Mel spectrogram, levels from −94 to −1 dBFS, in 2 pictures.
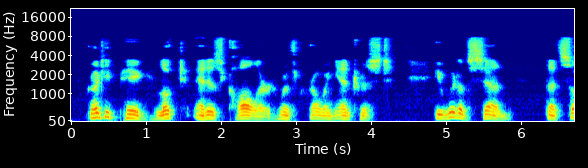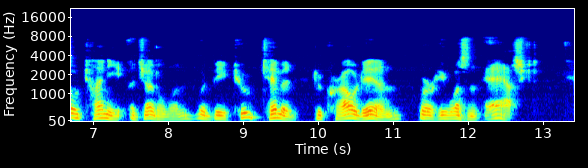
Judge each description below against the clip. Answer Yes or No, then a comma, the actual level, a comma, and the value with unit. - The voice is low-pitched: Yes, low, 120 Hz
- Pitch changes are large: No, average, 4.0 semitones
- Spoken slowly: Yes, slow, 130 wpm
